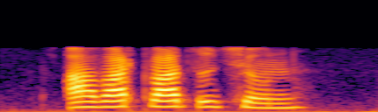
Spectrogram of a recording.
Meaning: the state of being finished, or having ended
- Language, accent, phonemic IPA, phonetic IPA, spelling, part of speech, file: Armenian, Eastern Armenian, /ɑvɑɾtvɑt͡suˈtʰjun/, [ɑvɑɾtvɑt͡sut͡sʰjún], ավարտվածություն, noun, Hy-ավարտվածություն.ogg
